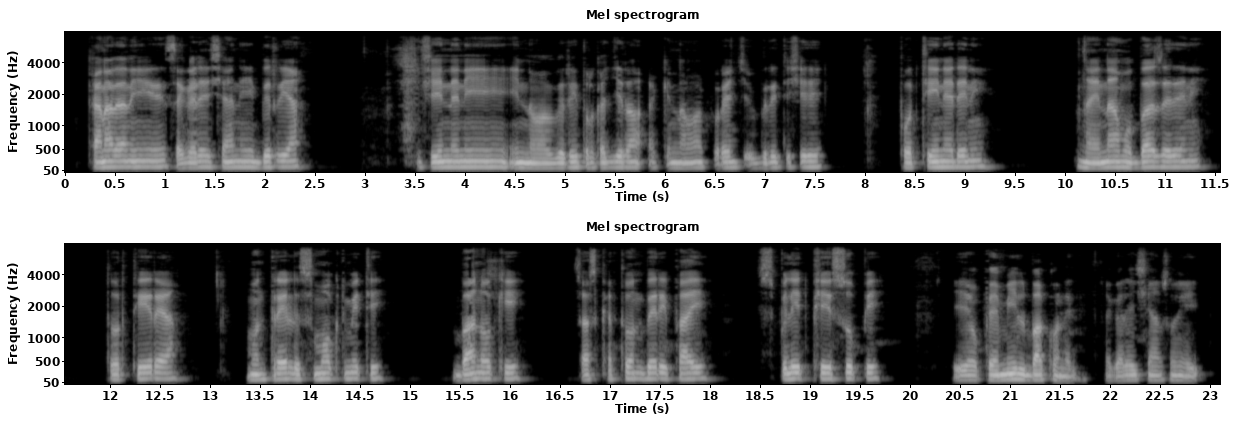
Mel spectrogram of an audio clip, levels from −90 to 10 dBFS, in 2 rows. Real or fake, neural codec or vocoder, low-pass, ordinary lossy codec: real; none; 7.2 kHz; none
